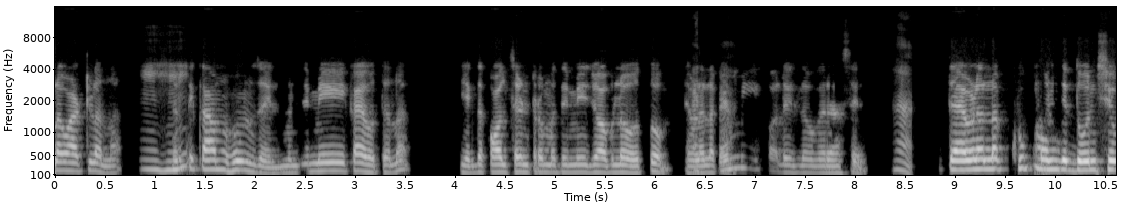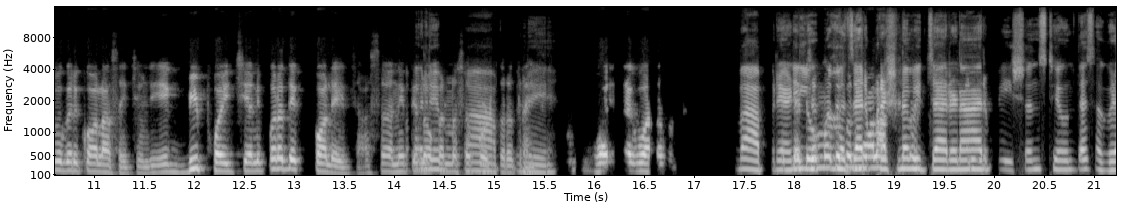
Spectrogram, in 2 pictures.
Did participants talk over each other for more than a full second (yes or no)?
yes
